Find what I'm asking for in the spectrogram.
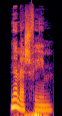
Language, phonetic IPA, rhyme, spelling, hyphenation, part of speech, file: Hungarian, [ˈnɛmɛʃfeːm], -eːm, nemesfém, ne‧mes‧fém, noun, Hu-nemesfém.ogg
- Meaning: noble metal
